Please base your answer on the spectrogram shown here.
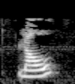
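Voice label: "楼" Mandarin Chinese; chinese flashcards; hsk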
